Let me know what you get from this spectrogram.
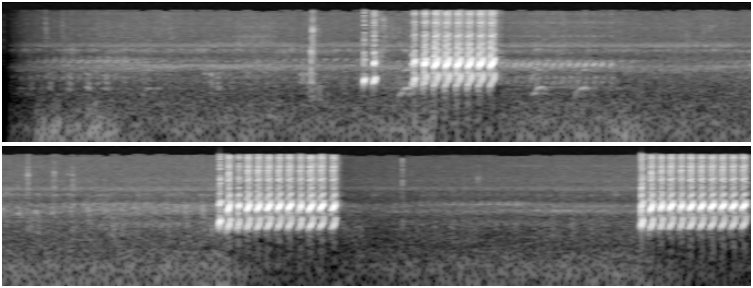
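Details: Gray treefrog, calling from up in a tree in late April to early May, gives short, musical pulsed trills, each lasting under a second, repeated every few seconds.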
